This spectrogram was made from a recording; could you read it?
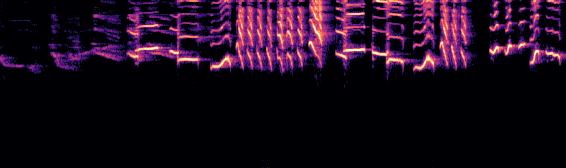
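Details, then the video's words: Before its feed, a lively oriental magpie-robin sings vigorously: a soft opening whistle, then a long run of loud rapid trills and sharp whistled notes, rising and falling, nearly continuous. "KACER GIRAS/GESIT BELUM MAKAN VOUR GACOR"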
